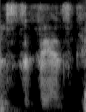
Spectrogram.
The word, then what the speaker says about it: Stefanski: You said Stepnoski. It's Kevin Stefanski.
